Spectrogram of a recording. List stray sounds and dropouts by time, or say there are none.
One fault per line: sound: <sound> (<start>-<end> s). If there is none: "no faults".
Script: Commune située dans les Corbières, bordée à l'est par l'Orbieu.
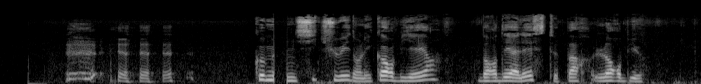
sound: laugh (0.6-2.0 s)
sound: dropout (2.7-2.9 s)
